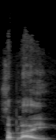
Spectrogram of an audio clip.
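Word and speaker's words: supply: इसी तरह सप्लाई, DeFi, इन सब में वाई का उच्चारण आई ही होगा क्योंकि ये सारे वर्ब हैं और स्ट्रेस दूसरे हिस्से में पड़ रहा है।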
